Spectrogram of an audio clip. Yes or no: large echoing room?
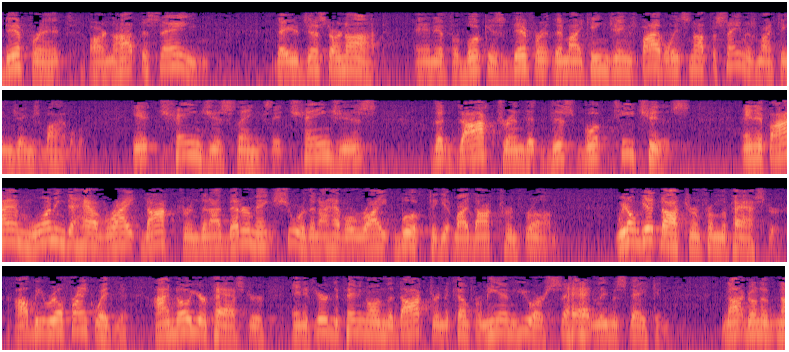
yes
